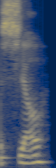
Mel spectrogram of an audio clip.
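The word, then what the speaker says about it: 箫: And then the second type of Chinese flute is the shiao x i ao xia the first tone.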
